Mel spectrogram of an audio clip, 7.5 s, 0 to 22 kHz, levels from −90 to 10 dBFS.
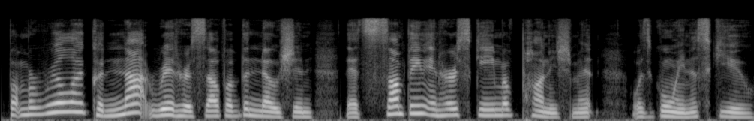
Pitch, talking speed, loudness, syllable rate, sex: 185 Hz, 150 wpm, -20 LUFS, 4.3 syllables/s, female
